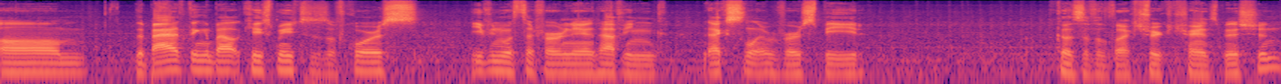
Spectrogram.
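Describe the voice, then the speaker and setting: A man at fairly low pitch with fairly even intonation, a fairly quick pace broken by long, frequent pauses, and noticeable background noise. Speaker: gaming video commentator. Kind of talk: gameplay commentary. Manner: mumbling, slurred at times; casual, filler-heavy.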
